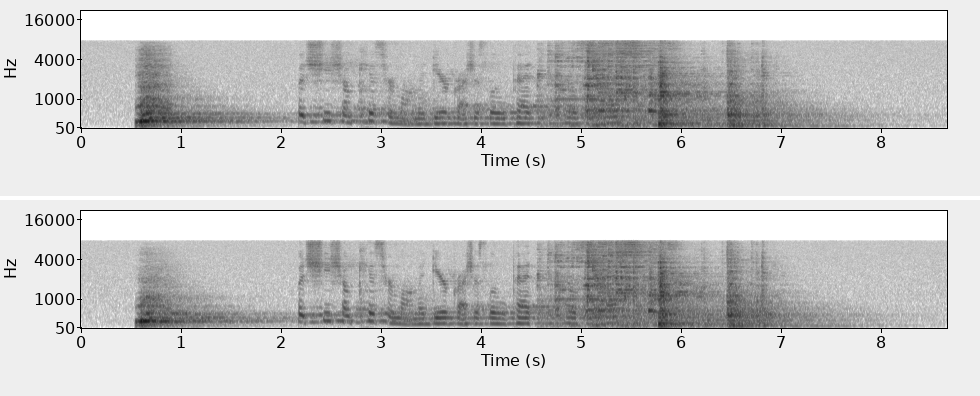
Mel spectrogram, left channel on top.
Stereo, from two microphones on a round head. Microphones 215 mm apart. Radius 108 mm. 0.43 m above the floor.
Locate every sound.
0.5 s a whoosh: 65° left (ahead or behind), 1.1 m
2.2 s a woman speaking: 30° right (ahead or behind), 1.6 m
4.6 s dishes clattering: 15° right (ahead or behind), 1.0 m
